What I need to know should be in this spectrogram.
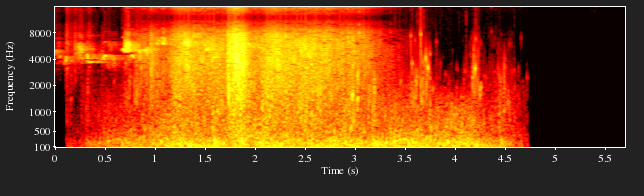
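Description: Water rushes and splashes as stone pillars rise out of it.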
